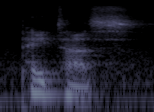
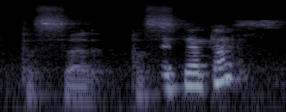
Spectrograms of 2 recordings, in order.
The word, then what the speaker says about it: pesetas: How do you say that Resident Evil 4 money? I always say petas. I want to say pesetas. Pesetas? Pescadas. It's pesetas. Peschetti. Oh, pesetas? Is that how you say it?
